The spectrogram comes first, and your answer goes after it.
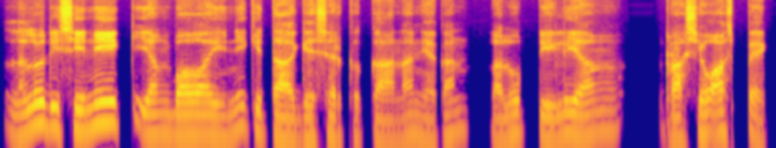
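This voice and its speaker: A man talks a viewer through an app tutorial in a casual, unhurried way. His voice is mellow and warm, and the recording is close and dry. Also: medium pitch, no echo. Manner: relaxed step-by-step explaining, frequent "nah" and "ya kan" tags. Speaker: tutorial creator.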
